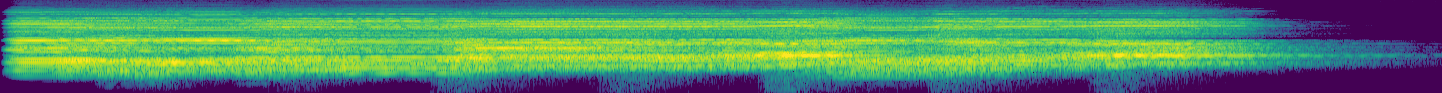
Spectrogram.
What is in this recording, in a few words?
Title Transition Stab Dark Long; Production Element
